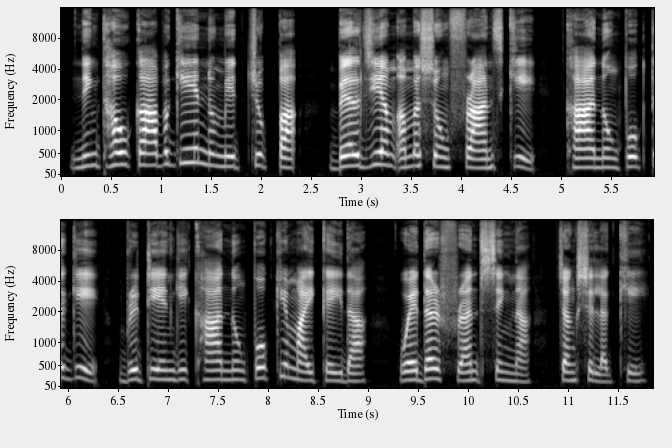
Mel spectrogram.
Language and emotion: Manipuri, neutral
